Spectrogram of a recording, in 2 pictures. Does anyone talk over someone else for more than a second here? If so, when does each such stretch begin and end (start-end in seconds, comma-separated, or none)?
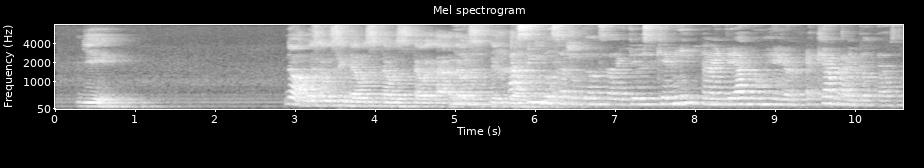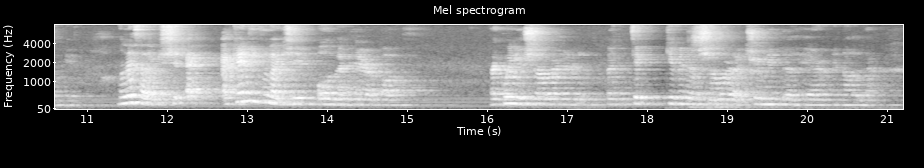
4.9-6.3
